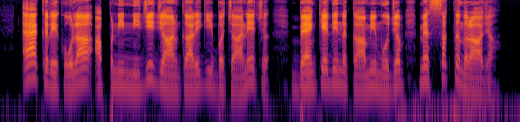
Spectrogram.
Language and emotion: Dogri, angry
